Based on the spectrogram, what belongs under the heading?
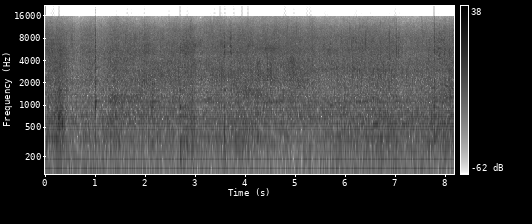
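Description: Climbing perch and tomato pieces sizzling in oil in a metal pan, stirred with a metal spatula that taps and scrapes against the pan a few times.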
